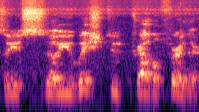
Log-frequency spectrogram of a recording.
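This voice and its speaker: Using a booming, put-on character voice, a man speaks at medium pitch and a moderate pace. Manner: kind.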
